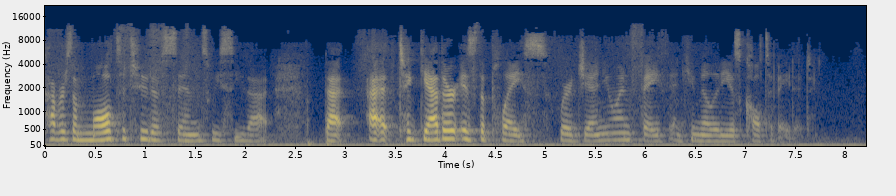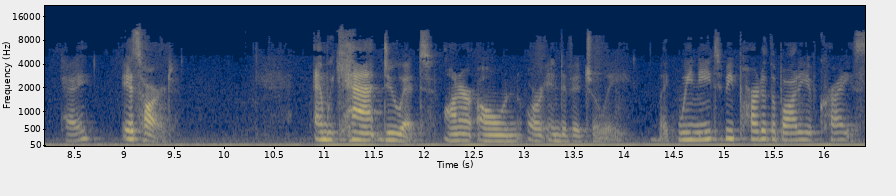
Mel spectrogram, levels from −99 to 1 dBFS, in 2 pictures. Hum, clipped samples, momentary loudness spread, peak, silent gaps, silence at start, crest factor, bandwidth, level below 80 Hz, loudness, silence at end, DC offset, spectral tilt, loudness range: none; under 0.1%; 23 LU; -8 dBFS; none; 0 s; 22 dB; 12.5 kHz; -44 dBFS; -30 LUFS; 0 s; under 0.1%; -4.5 dB/octave; 9 LU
